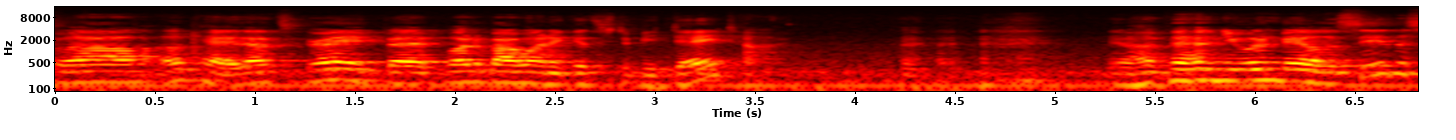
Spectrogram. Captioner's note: chuckles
